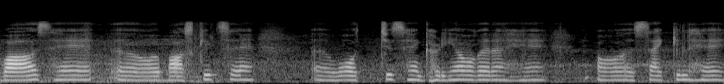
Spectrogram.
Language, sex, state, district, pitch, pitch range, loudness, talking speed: Hindi, female, Delhi, New Delhi, 200 Hz, 195-210 Hz, -21 LUFS, 115 wpm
